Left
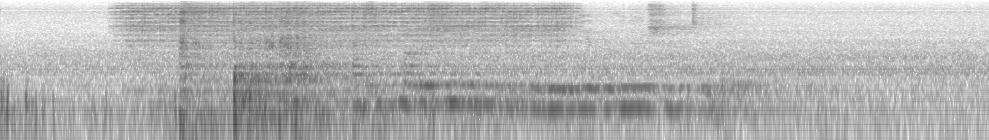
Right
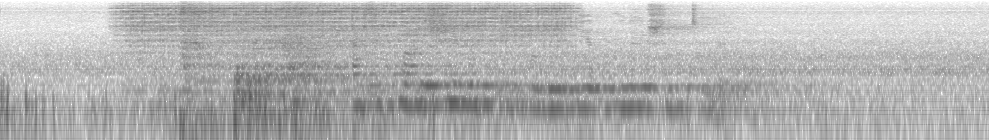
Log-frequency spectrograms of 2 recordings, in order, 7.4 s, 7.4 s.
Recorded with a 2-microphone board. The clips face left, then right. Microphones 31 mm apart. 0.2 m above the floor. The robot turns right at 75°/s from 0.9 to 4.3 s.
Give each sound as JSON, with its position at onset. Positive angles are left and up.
{"t": 1.3, "sound": "writing", "side_deg": 50, "distance_m": 1.7}
{"t": 2.6, "sound": "a woman speaking", "azimuth_deg": -160, "distance_m": 1.1}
